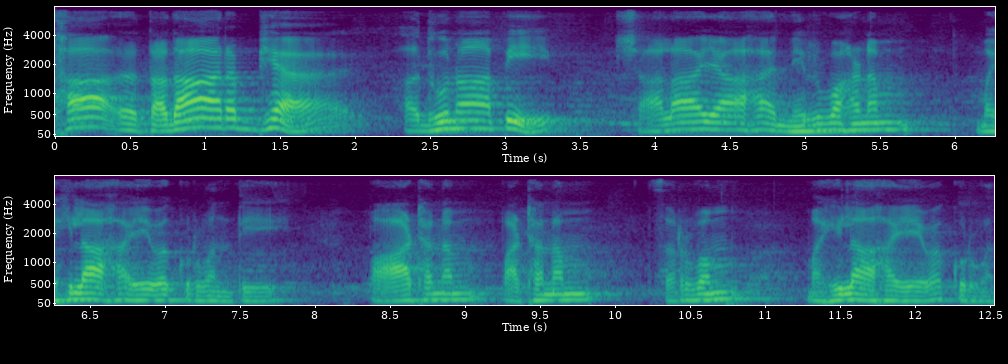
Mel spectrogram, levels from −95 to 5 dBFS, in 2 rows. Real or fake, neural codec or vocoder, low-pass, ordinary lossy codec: real; none; 7.2 kHz; none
